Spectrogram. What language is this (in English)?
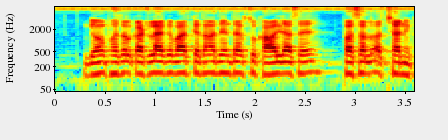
Bhojpuri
